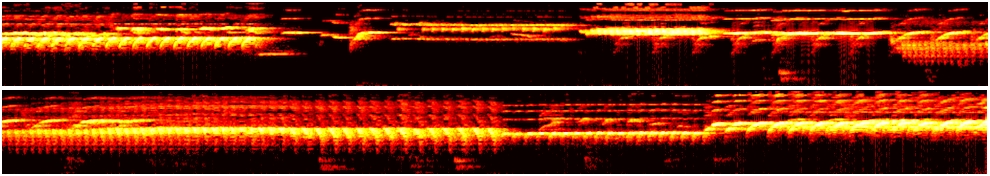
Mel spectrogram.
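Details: Canary singing in a home aviary during breeding season: a long chain of buzzy, rolling trills, each held a second or two before switching to a new pitch, with shorter chirps breaking in between.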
